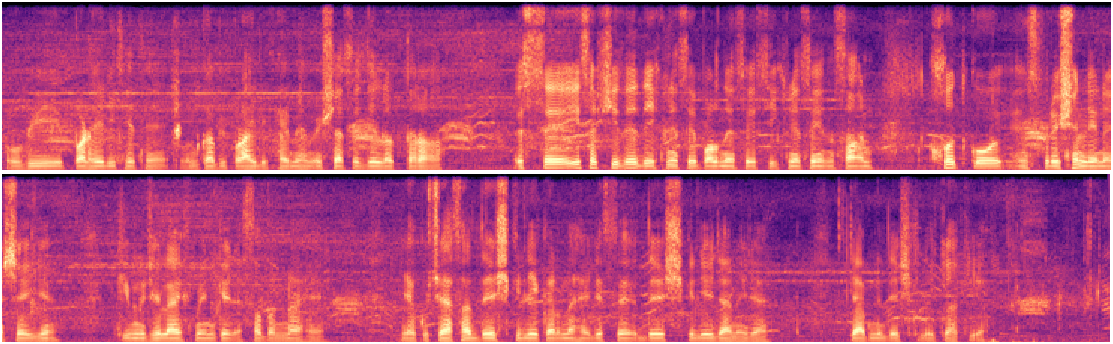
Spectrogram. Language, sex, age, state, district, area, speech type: Urdu, male, 30-45, Uttar Pradesh, Lucknow, urban, spontaneous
